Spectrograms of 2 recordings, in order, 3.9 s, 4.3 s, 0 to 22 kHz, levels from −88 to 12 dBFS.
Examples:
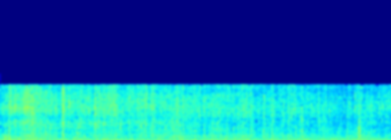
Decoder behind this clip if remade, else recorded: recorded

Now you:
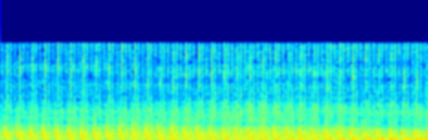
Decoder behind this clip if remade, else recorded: recorded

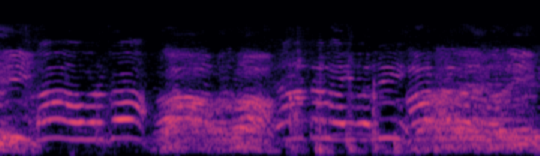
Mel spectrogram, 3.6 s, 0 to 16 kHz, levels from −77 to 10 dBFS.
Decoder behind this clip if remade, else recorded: recorded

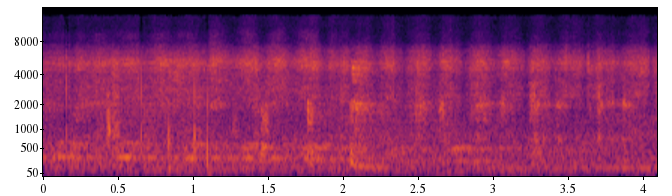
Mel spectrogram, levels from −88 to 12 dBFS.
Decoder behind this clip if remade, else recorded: recorded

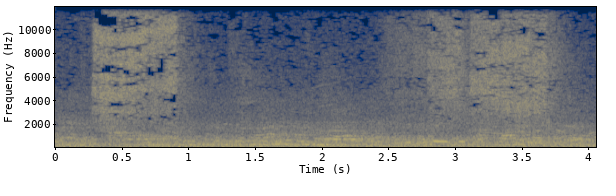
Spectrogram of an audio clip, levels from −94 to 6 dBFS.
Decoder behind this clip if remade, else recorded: recorded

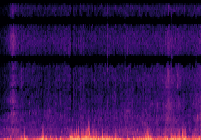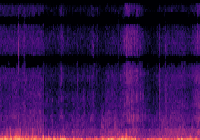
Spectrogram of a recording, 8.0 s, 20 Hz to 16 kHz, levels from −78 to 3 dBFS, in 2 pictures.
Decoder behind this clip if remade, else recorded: remade, vocoder, BigVGAN v2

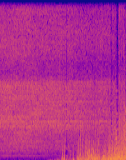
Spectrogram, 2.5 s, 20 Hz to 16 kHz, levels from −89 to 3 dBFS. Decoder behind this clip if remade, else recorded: recorded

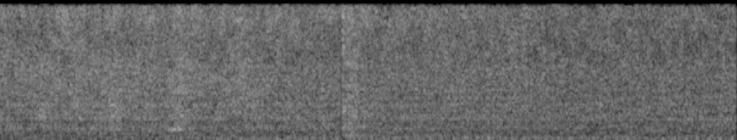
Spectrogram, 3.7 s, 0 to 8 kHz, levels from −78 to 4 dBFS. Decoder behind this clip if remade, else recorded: recorded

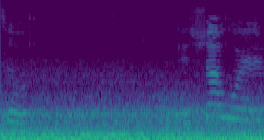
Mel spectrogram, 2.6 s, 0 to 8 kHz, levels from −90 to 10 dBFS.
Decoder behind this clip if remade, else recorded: recorded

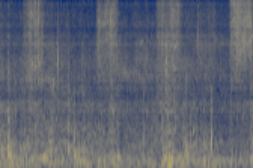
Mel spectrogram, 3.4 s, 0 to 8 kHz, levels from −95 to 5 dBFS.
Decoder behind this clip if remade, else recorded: remade, codec, HILCodec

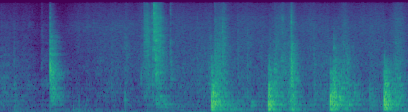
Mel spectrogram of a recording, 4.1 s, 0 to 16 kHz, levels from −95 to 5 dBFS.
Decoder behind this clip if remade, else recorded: recorded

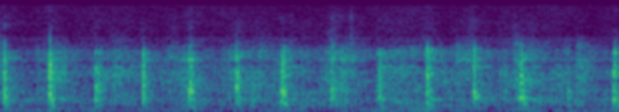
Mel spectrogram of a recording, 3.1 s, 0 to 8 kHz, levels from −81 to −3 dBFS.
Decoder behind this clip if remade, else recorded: remade, codec, SNAC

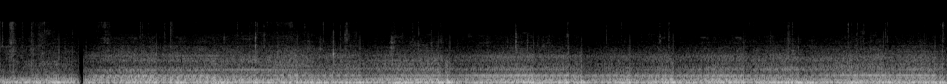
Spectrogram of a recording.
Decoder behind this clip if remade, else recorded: recorded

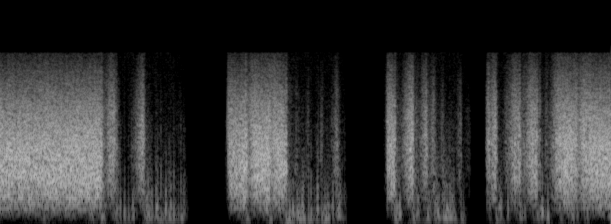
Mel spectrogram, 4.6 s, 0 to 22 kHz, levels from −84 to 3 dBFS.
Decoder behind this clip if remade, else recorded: remade, vocoder, Vocos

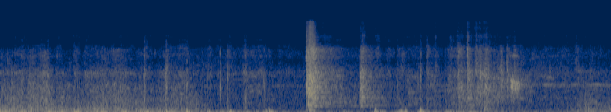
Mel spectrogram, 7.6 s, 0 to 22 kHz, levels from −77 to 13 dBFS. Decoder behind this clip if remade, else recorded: remade, vocoder, WaveNeXt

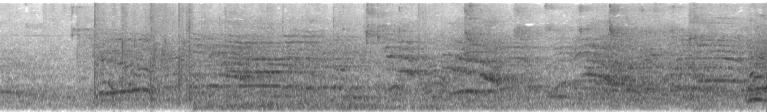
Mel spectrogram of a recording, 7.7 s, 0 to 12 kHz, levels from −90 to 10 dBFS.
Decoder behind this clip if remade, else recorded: recorded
